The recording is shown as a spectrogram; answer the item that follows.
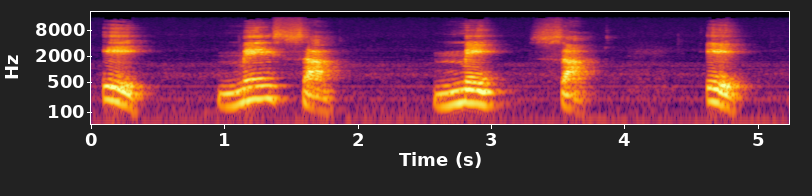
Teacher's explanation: la e se cierra un poco la boca y los labios permanecen estirados e mesa mesa e y enseguida la i con los labios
